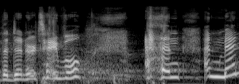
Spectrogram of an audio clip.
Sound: laughter

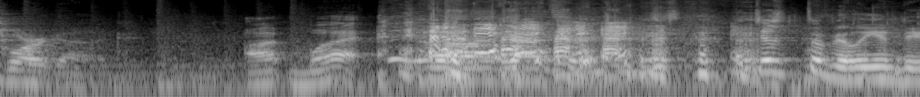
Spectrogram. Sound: players laughing

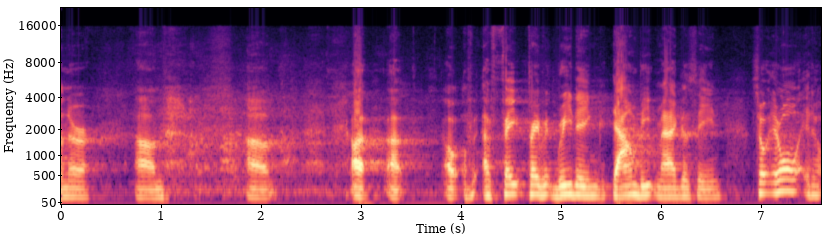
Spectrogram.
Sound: laughter

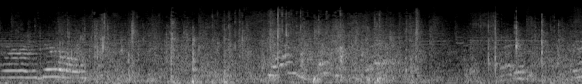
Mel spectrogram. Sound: cardboard and objects shuffling

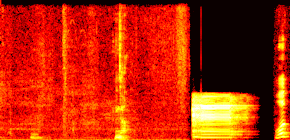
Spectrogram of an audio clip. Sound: buzzer

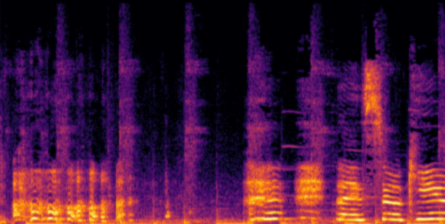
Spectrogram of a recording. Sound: laughing

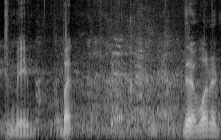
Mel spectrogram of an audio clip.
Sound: laughter

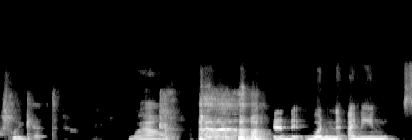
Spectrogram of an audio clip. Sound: laughs

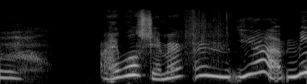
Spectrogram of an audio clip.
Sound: yawn

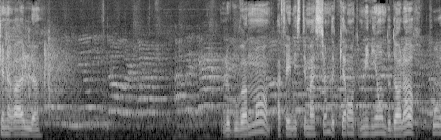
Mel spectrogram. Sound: applause

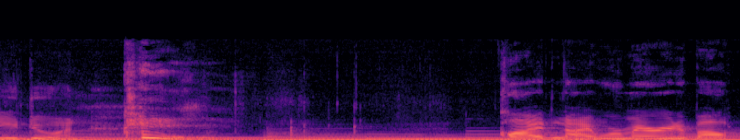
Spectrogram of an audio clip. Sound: little girl giggles

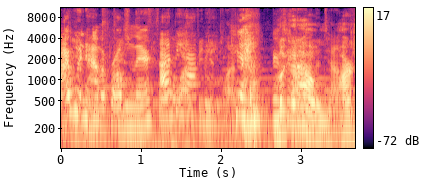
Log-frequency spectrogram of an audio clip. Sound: chuckles

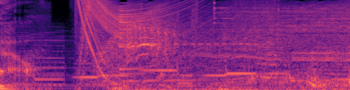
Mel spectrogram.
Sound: bright music; electricity buzzing

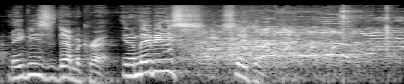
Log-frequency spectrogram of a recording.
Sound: congregation laughing; clapping

